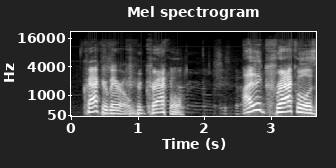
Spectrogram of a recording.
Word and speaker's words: Cracker Barrel: I said Crackle Barrel. Crackle Barrel? You don't even know how to pronounce it. Cracker Barrel.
